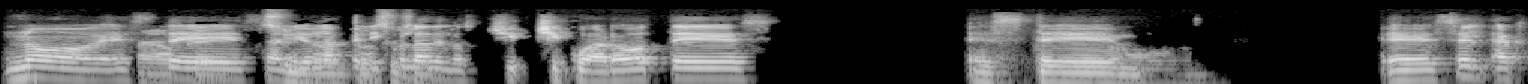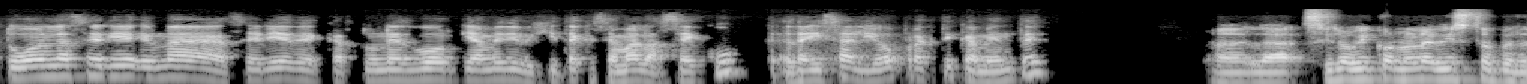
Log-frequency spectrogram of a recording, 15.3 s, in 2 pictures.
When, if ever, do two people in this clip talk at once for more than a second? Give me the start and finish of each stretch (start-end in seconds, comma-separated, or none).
0.7-2.3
